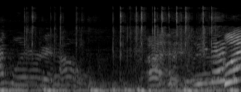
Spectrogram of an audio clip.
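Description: People's voices at a party over background music with a steady bass beat, with several short sharp clicks.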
